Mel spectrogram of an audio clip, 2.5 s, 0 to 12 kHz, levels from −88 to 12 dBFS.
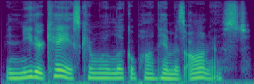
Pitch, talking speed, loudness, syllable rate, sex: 165 Hz, 235 wpm, -17 LUFS, 5.8 syllables/s, female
